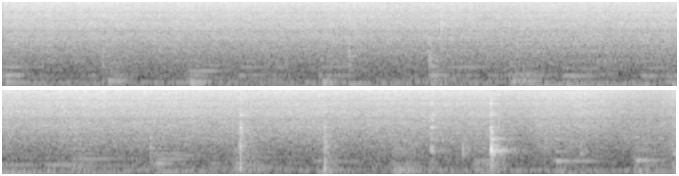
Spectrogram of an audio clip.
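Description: Diced chicken and onion sizzling in a frying pan, stirred with a wooden spatula. Three sharp knocks near the end, the last the loudest, from the spatula striking the pan.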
